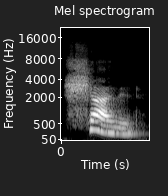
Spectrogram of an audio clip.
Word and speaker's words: щавель: That's why we still pronounce consonant sh in a soft way, and then we just pronounce а.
